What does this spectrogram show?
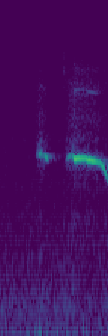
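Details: Pet African grey parrot indoors, whistling while asked if it will say nothing: a short steady whistle followed by a longer level whistle that dips at the end.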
